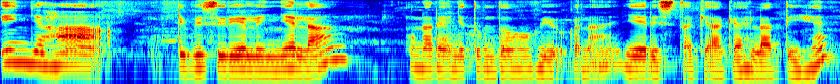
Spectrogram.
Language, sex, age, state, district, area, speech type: Santali, female, 45-60, Jharkhand, Bokaro, rural, spontaneous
